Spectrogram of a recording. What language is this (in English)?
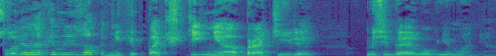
Russian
